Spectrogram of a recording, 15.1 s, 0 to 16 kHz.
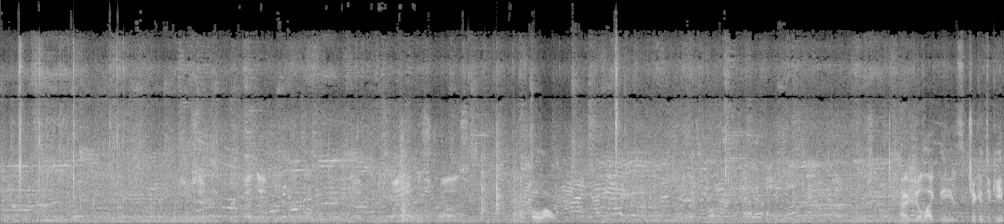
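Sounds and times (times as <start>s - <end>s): diners chatting: 0.0s - 15.0s
street background noise: 0.0s - 15.0s.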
